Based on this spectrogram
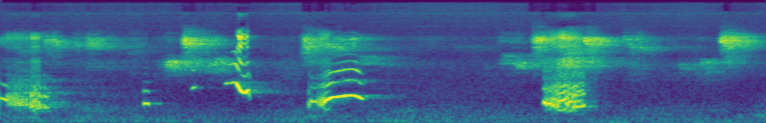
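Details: One-month-old pet Indian ringneck parakeet chick receiving a head massage, giving a few soft, squeaky, arched calls with a whimpering tone, spaced by quiet gaps, over a faint background hiss.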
